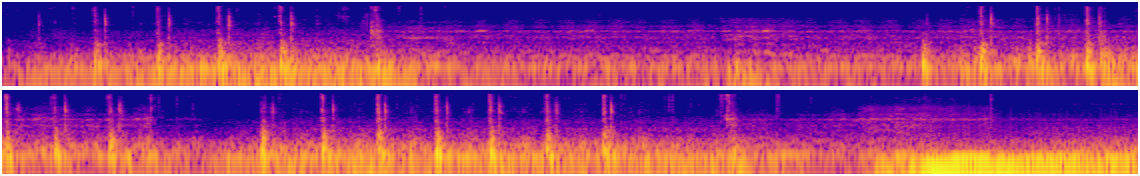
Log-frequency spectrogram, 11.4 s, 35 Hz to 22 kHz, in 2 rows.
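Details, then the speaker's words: 1986 Ford Mustang, first start after sitting all winter with almost no fuel (owner suspects some water in it): uneven cranking chugs and clicks for about ten seconds before it catches and roars. "It has almost no fuel in it either, so there might be a little bit of water in that because it's been sitting all winter and without a full tank of fuel in it."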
